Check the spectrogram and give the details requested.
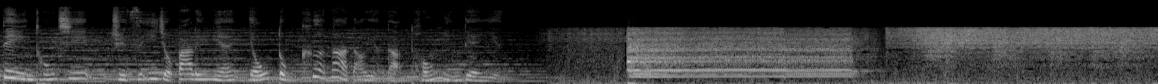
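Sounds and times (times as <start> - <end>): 
speech: 0.0 - 5.1
steam train whistle at Nanjing station: 6.3 - 8.8
steam train hissing steam: 8.6 - 11.5.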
